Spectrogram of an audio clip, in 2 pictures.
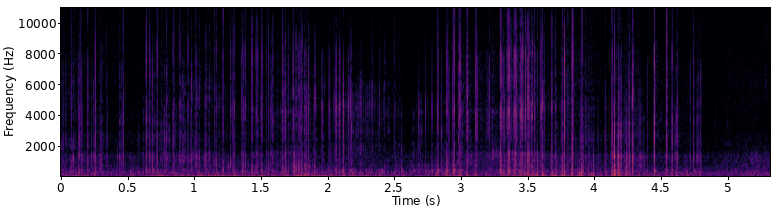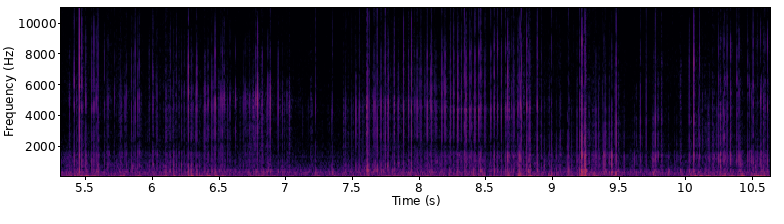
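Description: Fingernails rapidly scratch and tap over the metal-set rhinestones on a small, black, hollow fabric handbag held in front of the mic, making a dense, crackling patter like rain on a surface. The texture stays busy throughout, with a heavy low end and occasional sharper bright clicks standing out.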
